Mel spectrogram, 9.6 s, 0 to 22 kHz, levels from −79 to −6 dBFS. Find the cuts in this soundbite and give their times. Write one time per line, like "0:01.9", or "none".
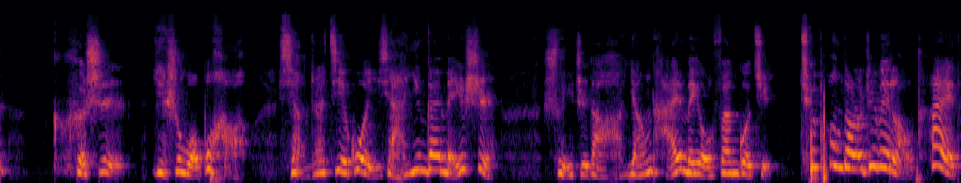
0:01.4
